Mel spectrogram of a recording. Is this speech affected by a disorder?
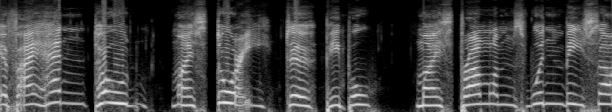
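Yes: cerebral palsy.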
